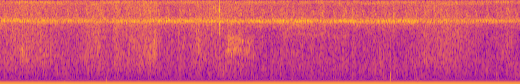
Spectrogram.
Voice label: help me evp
